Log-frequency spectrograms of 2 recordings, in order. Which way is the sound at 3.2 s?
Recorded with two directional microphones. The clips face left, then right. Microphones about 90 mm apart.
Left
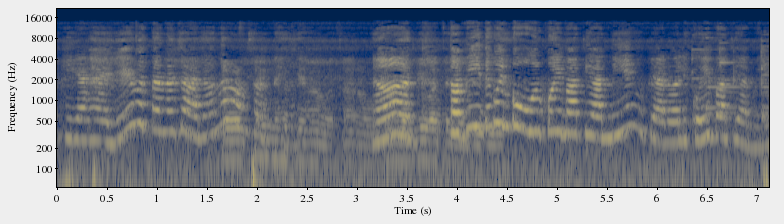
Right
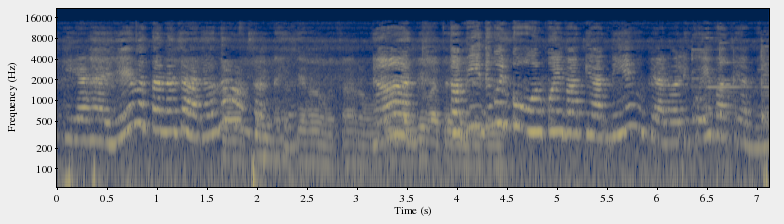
35° left (ahead or behind).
